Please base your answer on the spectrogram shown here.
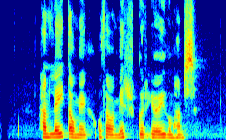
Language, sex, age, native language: Icelandic, female, 30-39, Icelandic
